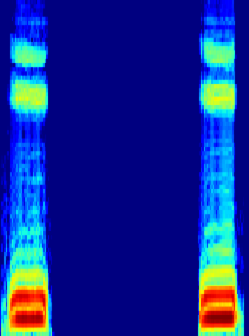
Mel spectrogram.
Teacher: the tongue is raised higher than it would be to pronounce its English counterpart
